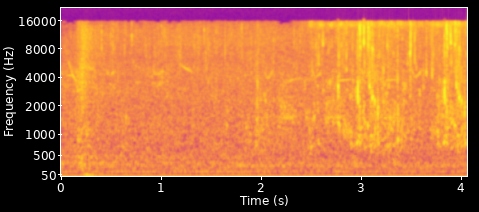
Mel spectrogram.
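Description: Water laps and splashes softly as a woman dips her hand into a pool.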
